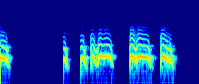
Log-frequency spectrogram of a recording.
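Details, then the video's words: Owl calls: one hoot fades at the very start, then after a second of silence come five more, short at first and then longer and wavering. They are deep and resonant, with nothing else audible. "The most interesting sounds of familiar animals are ducklings, owl"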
